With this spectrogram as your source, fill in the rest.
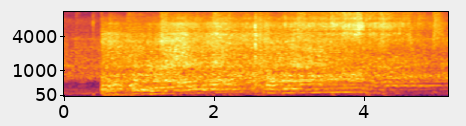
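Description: A Hot Wheels diecast Renault Sport RS01 rolling down a plastic track, giving a loud, continuous rumbling roar that starts suddenly and holds steady for several seconds before easing off slightly.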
